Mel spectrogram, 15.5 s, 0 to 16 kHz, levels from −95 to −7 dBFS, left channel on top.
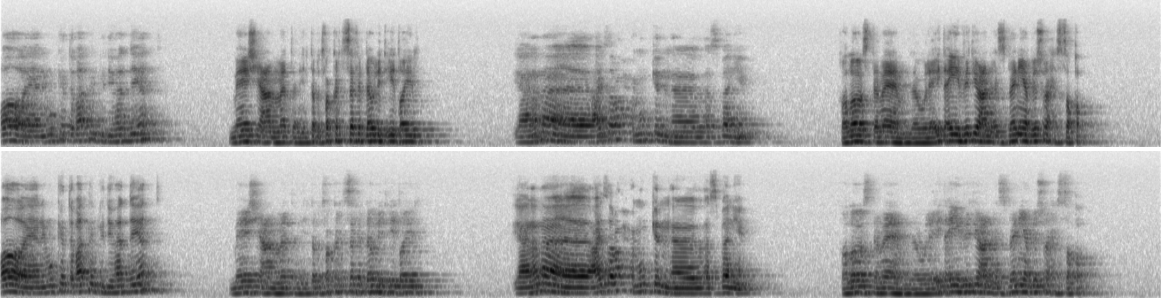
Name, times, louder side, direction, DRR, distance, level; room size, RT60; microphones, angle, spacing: voice 1, 0.0-2.0 6.9-9.9, right 4 dB, 40° right, 5 dB, 0.3 m, -20 dB
voice 2, 3.1-5.6 11.2-14.4, left 4 dB, 75° left, 8 dB, 0.4 m, -20 dB
5.4 x 2.2 x 2.9 m, 0.88 s
head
